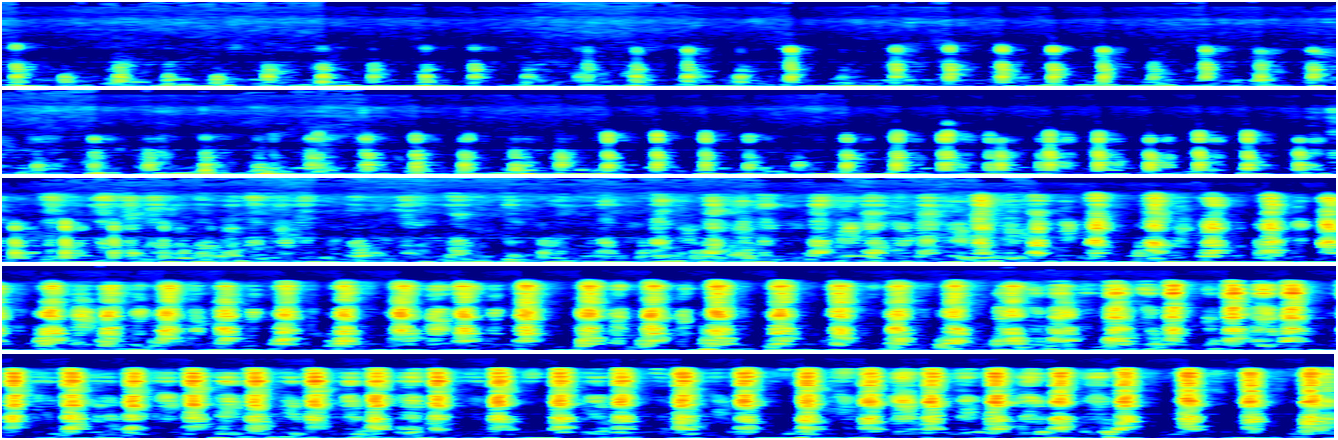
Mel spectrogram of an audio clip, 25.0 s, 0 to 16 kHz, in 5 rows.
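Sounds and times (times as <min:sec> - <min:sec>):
ballpoint pen scratching paper: 0:10.0 - 0:25.0.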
